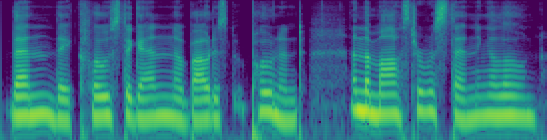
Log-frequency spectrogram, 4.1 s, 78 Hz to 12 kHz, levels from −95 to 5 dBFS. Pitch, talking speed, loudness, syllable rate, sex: 185 Hz, 190 wpm, -19 LUFS, 6.3 syllables/s, female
